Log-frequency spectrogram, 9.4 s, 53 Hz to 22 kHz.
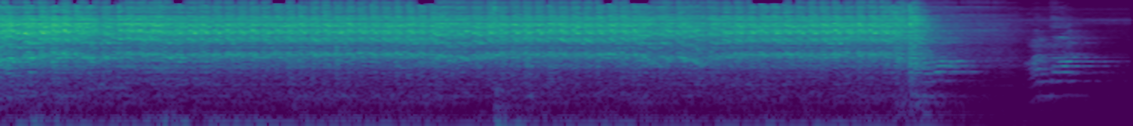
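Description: Turbo LS engine fitted in an S10 truck, cranking on its own for several seconds with a loud, continuous whirring squeal and engine drone that suddenly cuts off, followed by a short, fainter burst.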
